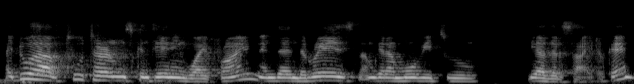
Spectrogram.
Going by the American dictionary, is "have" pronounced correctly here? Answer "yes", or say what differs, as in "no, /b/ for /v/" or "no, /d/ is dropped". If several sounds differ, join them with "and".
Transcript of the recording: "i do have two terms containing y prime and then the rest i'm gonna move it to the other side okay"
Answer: yes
